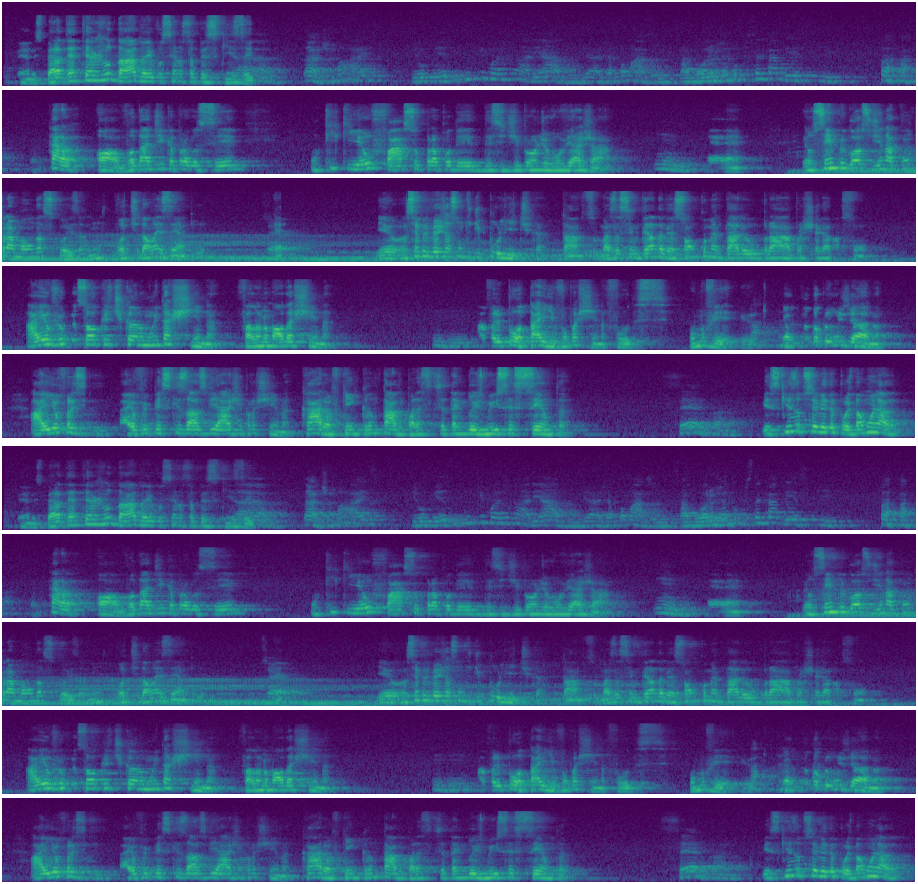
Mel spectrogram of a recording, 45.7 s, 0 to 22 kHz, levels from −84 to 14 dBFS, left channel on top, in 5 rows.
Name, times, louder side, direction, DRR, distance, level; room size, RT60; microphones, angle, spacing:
voice 1, 0.2-2.5 9.6-11.6 12.2-15.3 16.2-16.6 17.1-20.3 22.0-26.9 27.7-30.7 32.2-35.0 35.2-36.3 36.8-37.4 37.7-42.3 44.2-45.5, left 3 dB, 55° left, 0.9 m, -23 dB
voice 2, 2.3-2.7 3.0-3.7 4.1-8.3 8.8-9.5 15.6-16.0 20.9-21.3 26.2-26.6 27.8-28.1 31.7-32.2 34.9-36.0 37.2-37.6 43.2-43.9, right 1 dB, 35° right, 6.3 m, -39 dB
sound 1, 17.0-27.5, left 1 dB, 70° right, 4.4 m, -36 dB
28.5 x 19.0 x 7.2 m
head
